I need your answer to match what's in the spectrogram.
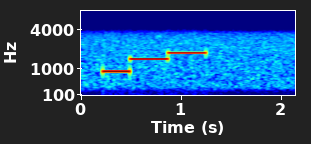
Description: Telephone call progress tone (North American plan), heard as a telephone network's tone, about 910, 1430, 1800 Hz, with phone line noise. Special information tone.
